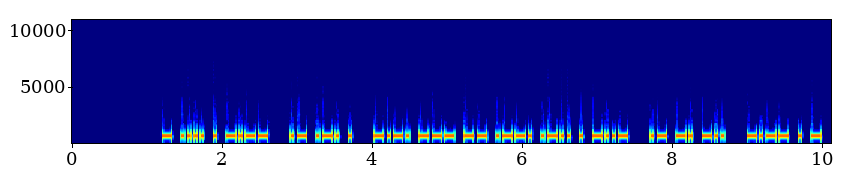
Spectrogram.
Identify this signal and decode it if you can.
Morse code, heard as a keyed tone, about 28 wpm, 700 Hz. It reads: THEY ARE COMPLEX AND YET
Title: Sentences from Top 1000 Words - Review Part 6 - 28wpm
